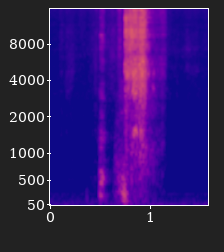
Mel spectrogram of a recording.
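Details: A single ordinary sneeze, a short catch of breath then a sharp hissing burst of air, from a recording that also includes nose blowing.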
